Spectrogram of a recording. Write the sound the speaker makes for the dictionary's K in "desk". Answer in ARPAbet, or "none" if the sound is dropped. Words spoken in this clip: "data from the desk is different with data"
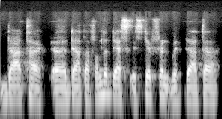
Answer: K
